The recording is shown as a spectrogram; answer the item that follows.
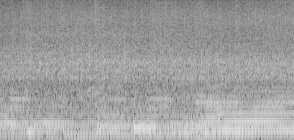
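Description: Chopped onion and minced garlic sizzling steadily in hot bacon fat and olive oil in a frying pan, the first stage of sautéing them for a risotto. Background music plays softly underneath.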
